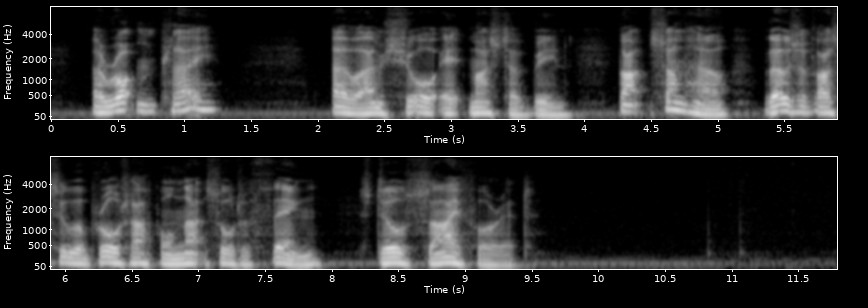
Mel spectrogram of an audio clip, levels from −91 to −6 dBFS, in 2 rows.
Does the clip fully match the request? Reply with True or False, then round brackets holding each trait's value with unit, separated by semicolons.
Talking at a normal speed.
True (150 wpm)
